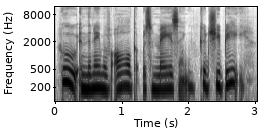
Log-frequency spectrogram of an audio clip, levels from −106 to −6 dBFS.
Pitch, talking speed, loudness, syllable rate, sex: 205 Hz, 240 wpm, -15 LUFS, 5.0 syllables/s, female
